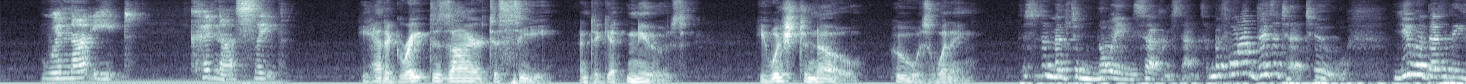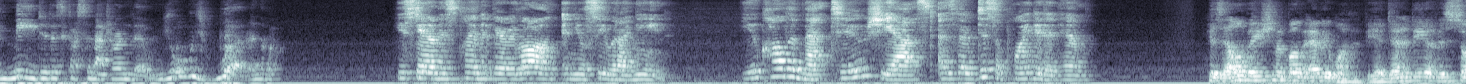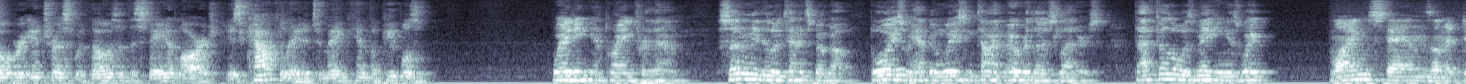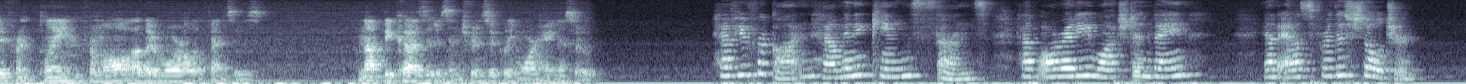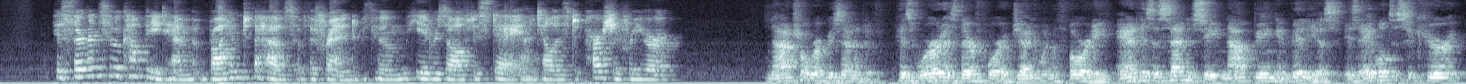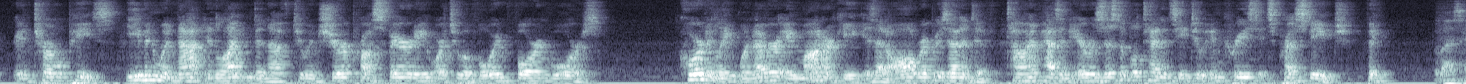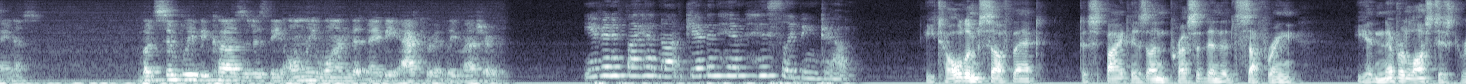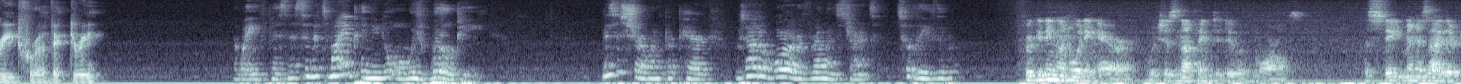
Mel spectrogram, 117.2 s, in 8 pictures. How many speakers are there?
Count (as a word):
nine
